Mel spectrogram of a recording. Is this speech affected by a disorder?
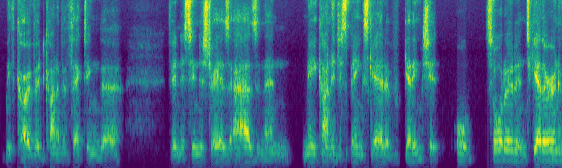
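Yes: laryngeal cancer; HPV-related, in voice box, onset age 27-28, earlier neck fusion surgery with tubes past larynx; diagnosed about one year ago after months of croaky voice first thought nodules; speaks at low tone, hard to project voice.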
